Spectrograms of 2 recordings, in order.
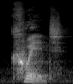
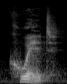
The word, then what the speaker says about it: quit: we need to do it all in one quit what what now try them together what what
